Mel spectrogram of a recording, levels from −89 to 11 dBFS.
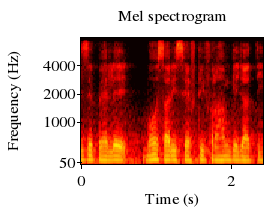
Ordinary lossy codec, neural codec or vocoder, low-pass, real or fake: none; codec, 16 kHz in and 24 kHz out, 1 kbps, XY-Tokenizer; 7.2 kHz; fake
